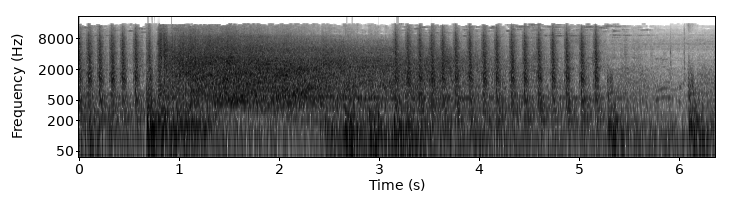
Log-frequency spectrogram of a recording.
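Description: Heavy twin guns fire in rapid bursts.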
